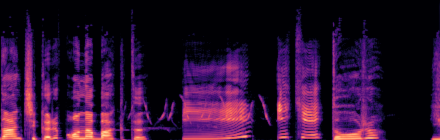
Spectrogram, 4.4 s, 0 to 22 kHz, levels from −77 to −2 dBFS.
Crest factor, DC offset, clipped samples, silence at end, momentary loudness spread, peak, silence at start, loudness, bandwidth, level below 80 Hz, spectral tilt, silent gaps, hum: 18 dB; under 0.1%; under 0.1%; 0 s; 13 LU; 0 dBFS; 0 s; -17 LUFS; 18.5 kHz; -54 dBFS; -2.5 dB/octave; none; none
